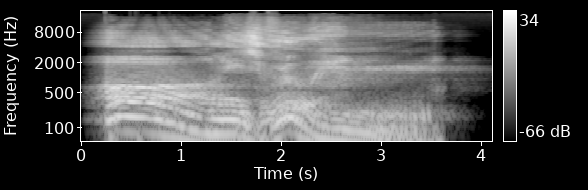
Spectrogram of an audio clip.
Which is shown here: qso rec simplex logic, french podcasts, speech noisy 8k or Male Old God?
Male Old God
